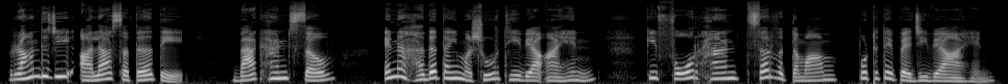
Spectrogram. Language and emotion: Sindhi, neutral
